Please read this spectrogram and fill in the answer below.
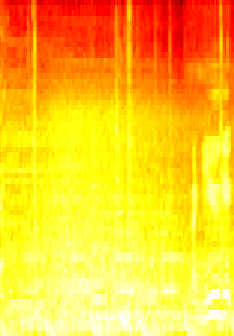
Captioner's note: humming traffic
